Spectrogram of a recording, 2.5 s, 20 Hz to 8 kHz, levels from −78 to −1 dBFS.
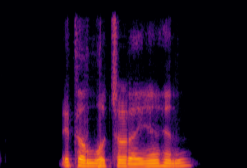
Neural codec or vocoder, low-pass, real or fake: codec, 16 kHz, 0.8 kbps, ZipCodec; 7.2 kHz; fake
